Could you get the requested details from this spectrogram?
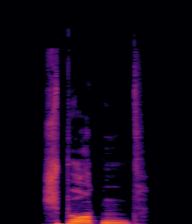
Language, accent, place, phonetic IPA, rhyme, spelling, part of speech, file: German, Germany, Berlin, [ˈʃpʊʁtn̩t], -ʊʁtn̩t, spurtend, verb, De-spurtend.ogg
- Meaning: present participle of spurten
